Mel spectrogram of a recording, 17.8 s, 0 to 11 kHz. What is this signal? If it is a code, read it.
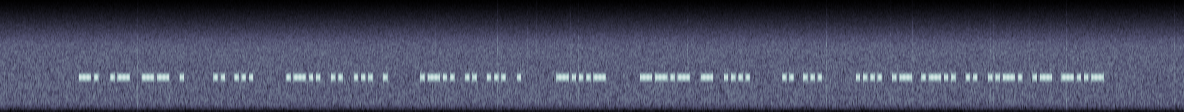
Morse code, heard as a keyed tone, hand-sent with a paddle, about 22 wpm, 1050 Hz. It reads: NAME IS LISE LISE <BT> QTH IS HALIFAX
